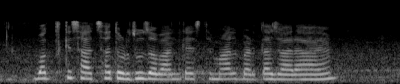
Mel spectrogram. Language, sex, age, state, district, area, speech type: Urdu, female, 18-30, Uttar Pradesh, Aligarh, urban, spontaneous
